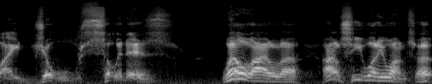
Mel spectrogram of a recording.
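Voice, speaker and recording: A raspy put-on character voice from a man, delivered at a fairly slow pace. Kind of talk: comic military officer. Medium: audio drama. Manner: blustering, muddled, throat-clearing.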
